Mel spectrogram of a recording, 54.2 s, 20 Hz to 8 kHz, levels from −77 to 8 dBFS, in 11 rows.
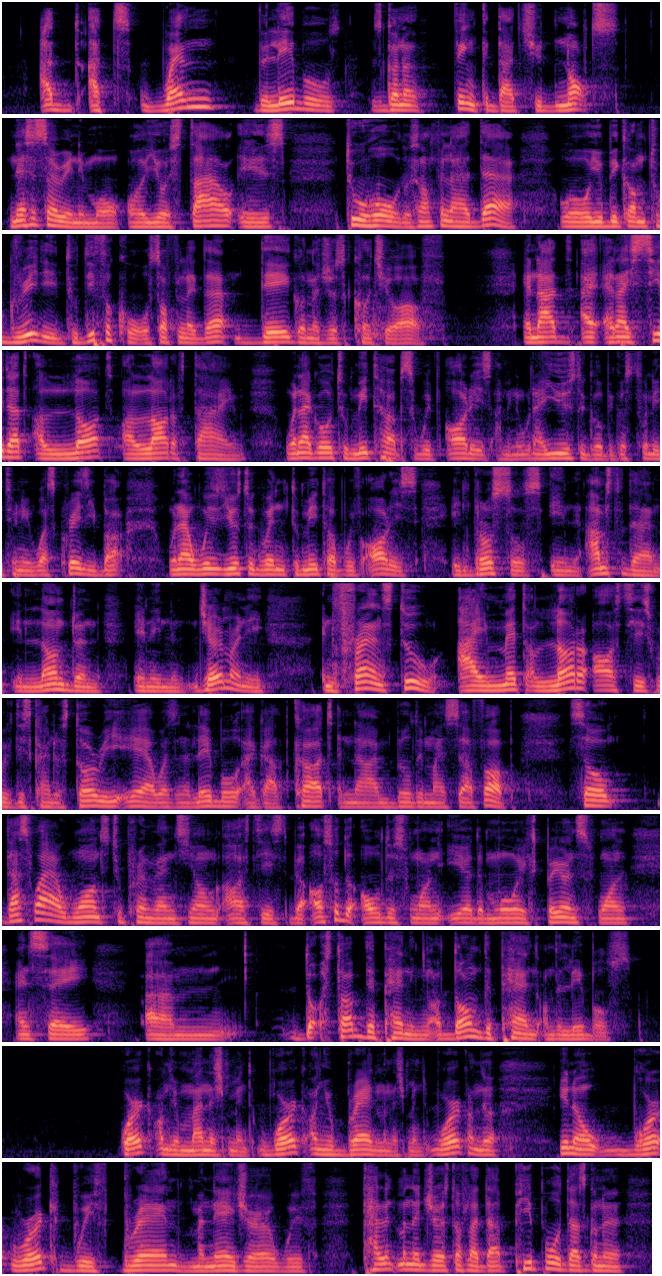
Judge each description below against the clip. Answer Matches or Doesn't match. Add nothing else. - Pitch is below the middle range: Matches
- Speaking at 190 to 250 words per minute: Matches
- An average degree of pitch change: Matches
